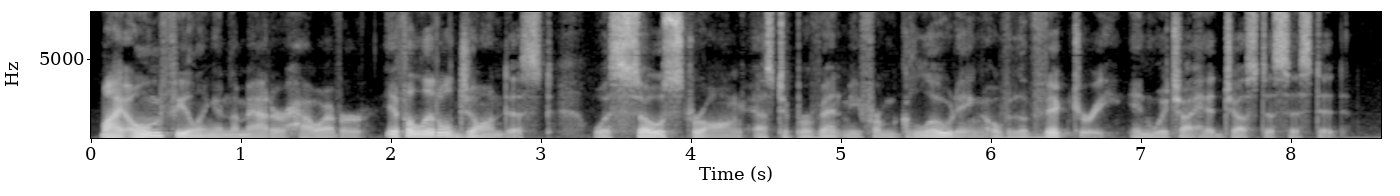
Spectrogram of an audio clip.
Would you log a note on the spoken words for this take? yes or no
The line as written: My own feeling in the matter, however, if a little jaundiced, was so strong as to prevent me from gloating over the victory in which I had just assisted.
no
